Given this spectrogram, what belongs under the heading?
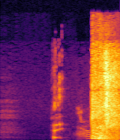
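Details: Person with allergies: a brief in-breath followed by a loud, explosive burst of air, a single sneeze.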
